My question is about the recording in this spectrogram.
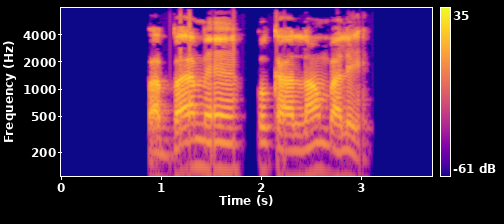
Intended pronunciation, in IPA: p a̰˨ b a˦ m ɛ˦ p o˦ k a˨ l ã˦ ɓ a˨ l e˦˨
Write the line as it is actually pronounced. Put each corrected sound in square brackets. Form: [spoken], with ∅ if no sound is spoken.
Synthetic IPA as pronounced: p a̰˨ b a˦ m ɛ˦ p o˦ k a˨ l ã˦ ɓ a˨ l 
